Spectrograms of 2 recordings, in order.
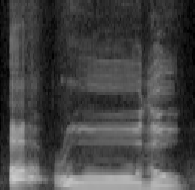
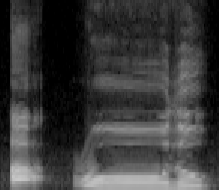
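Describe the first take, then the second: No difference in how they are said.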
